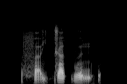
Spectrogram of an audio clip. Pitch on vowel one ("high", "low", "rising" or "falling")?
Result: rising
